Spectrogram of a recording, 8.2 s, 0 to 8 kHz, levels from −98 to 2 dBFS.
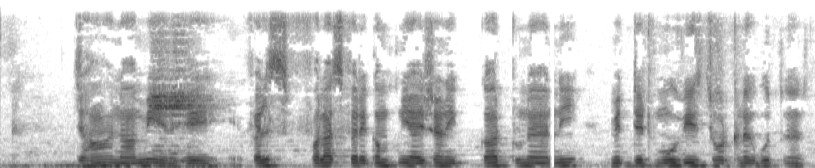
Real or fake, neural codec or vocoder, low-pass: real; none; 7.2 kHz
